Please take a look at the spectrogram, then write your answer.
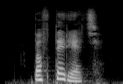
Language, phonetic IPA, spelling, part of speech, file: Russian, [pəftɐˈrʲætʲ], повторять, verb, Ru-повторять.ogg
- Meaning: 1. to repeat, to reiterate 2. to review (lesson)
